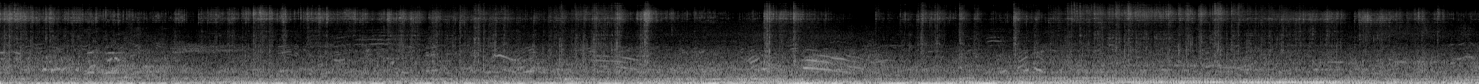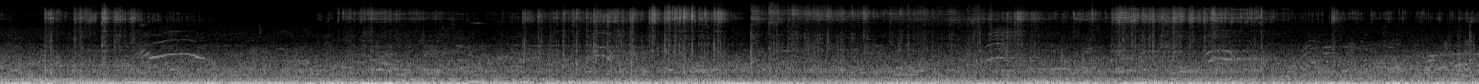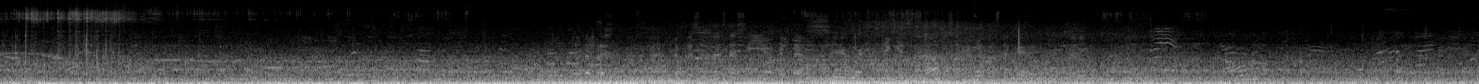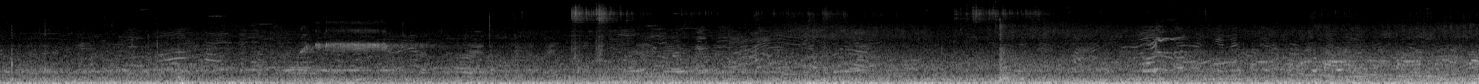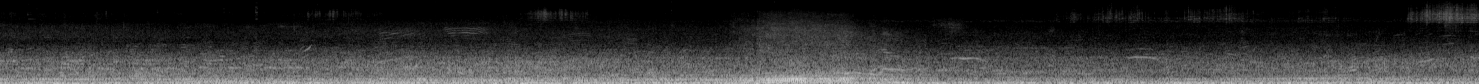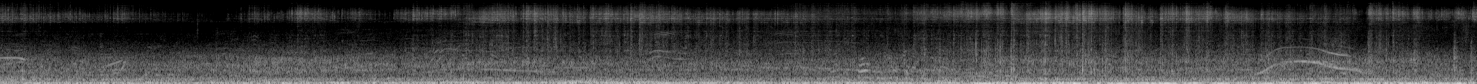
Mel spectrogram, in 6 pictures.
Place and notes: Ignacio Zaragoza, Centro, León, Gto., Mexico - Plaza Expiatorio aún durante la pandemia de COVID-19.
Plaza Expiatorio during the COVID-19 pandemic still.
Now with more people because 41.43% of the country is fully vaccinated to this date.
You can hear the toy of a child playing nearby, people coming and going, cars passing, a traffic officer, among other things.
I made this recording on October 23rd, 2021, at 8:34 p.m.
I used a Tascam DR-05X with its built-in microphones.
Original Recording:
Type: Stereo
Plaza Expiatorio aún durante la pandemia de COVID-19.
Ahora ya con más gente debido a que el 41,43% del país está completamente vacunada a esta fecha.
Se escucha el juguete de un niño jugando en la cercanía, gente que va y viene, carros pasando, un oficial de tránsito, entre varias cosas más.
Esta grabación la hice el 23 de octubre de 2021 a las 20:34 horas.
Usé un Tascam DR-05X con sus micrófonos incorporados.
